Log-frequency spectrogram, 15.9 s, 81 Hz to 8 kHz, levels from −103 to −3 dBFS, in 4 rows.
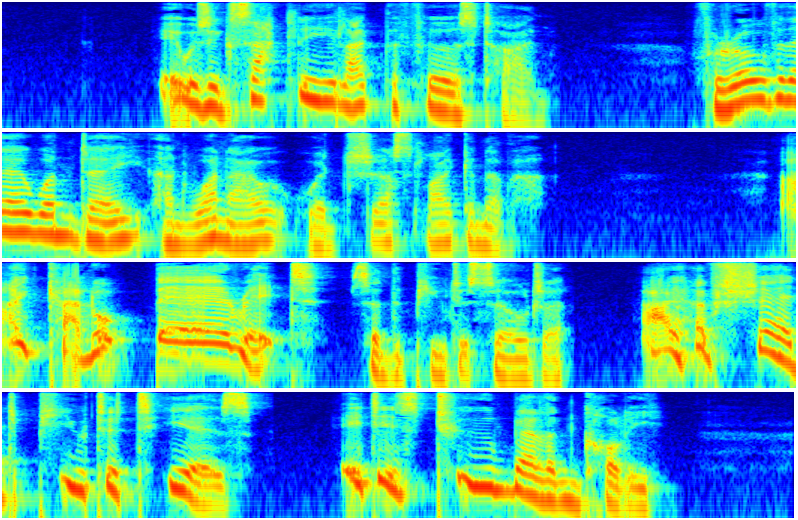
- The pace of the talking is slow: Yes, slow, 130 wpm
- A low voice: No, medium, 185 Hz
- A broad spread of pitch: Yes, wide, 7.9 semitones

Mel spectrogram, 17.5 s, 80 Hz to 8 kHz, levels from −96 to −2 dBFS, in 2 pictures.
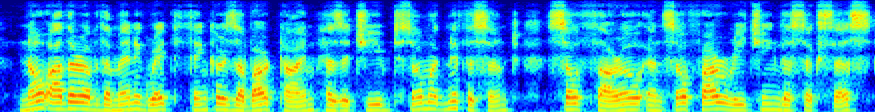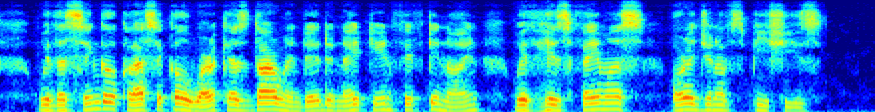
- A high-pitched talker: No, medium, 145 Hz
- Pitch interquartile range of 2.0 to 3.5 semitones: Yes, average, 2.7 semitones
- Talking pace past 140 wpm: No, slow, 135 wpm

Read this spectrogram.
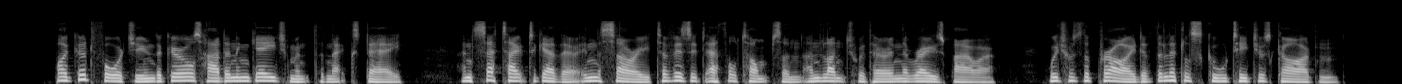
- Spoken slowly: No, average, 170 wpm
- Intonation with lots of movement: No, average, 4.1 semitones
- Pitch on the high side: No, medium, 145 Hz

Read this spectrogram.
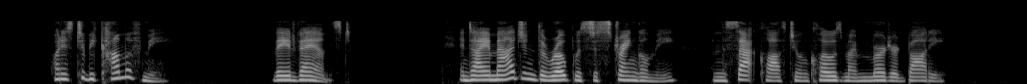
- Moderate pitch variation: Yes, average, 3.5 semitones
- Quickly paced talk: No, average, 145 wpm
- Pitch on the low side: No, high, 190 Hz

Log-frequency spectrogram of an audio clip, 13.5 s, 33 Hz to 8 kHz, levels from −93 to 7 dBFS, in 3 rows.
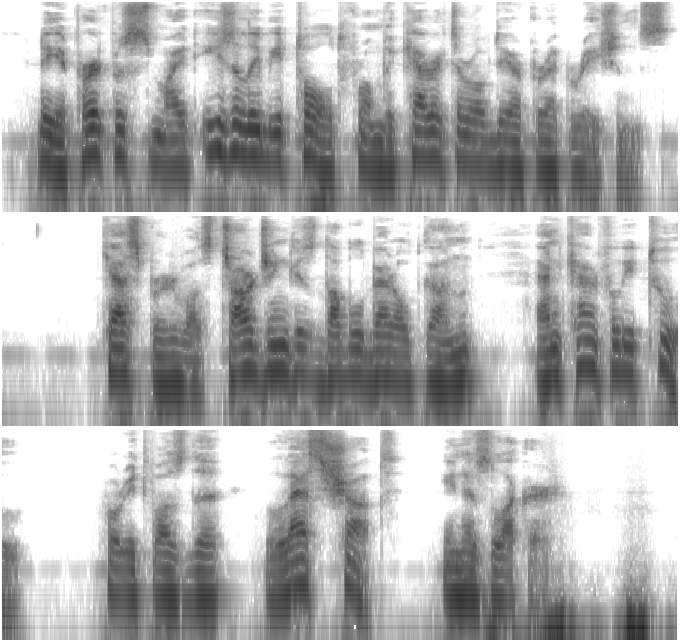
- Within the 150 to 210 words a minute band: No, average, 140 wpm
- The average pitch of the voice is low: Yes, low, 110 Hz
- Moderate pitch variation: Yes, average, 3.5 semitones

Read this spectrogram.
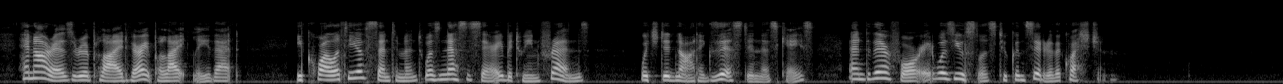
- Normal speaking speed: No, slow, 130 wpm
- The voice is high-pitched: Yes, high, 195 Hz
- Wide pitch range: Yes, wide, 6.0 semitones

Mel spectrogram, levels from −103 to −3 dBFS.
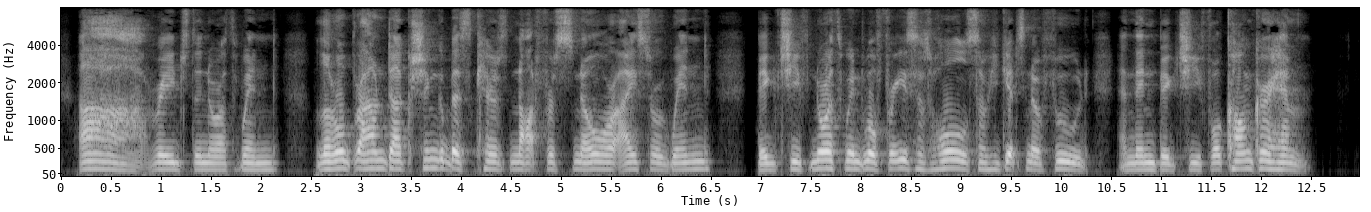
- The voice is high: No, low, 130 Hz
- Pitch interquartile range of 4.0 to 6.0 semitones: No, narrow, 2.6 semitones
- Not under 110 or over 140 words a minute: No, average, 170 wpm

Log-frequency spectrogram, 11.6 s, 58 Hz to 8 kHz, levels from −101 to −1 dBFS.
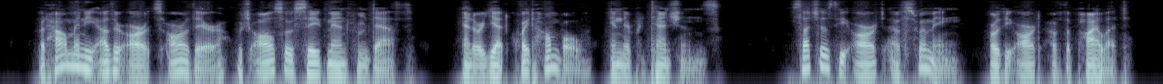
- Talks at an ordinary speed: Yes, average, 165 wpm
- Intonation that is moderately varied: Yes, average, 4.1 semitones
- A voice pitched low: Yes, very low, 95 Hz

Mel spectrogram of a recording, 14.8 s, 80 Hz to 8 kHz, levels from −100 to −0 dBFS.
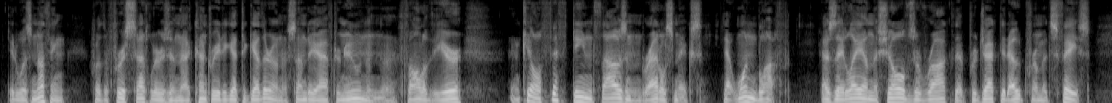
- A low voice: Yes, low, 100 Hz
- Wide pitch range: No, average, 3.1 semitones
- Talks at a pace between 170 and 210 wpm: Yes, average, 180 wpm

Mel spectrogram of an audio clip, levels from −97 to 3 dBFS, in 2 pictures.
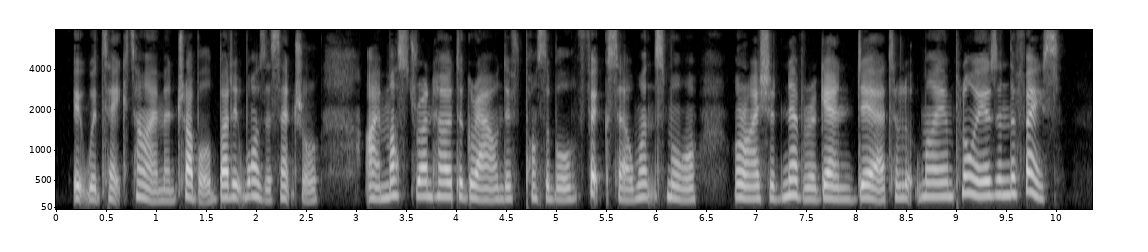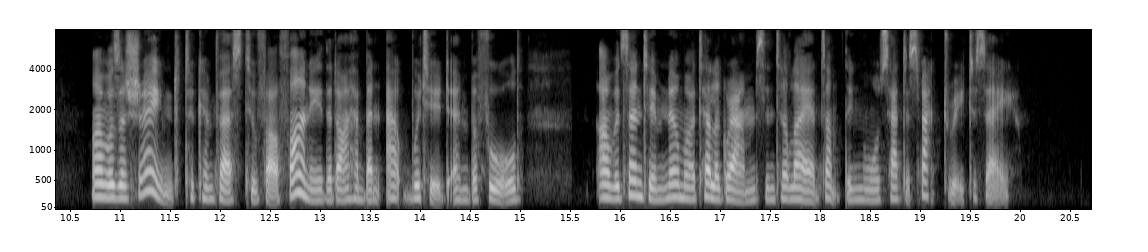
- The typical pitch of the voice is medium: No, high, 200 Hz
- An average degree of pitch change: Yes, average, 3.8 semitones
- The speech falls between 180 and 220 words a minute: Yes, average, 185 wpm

